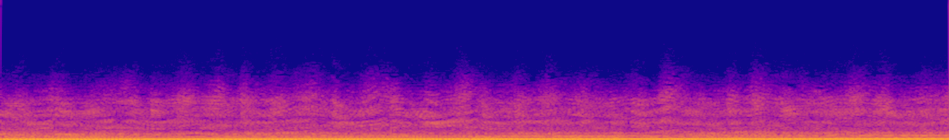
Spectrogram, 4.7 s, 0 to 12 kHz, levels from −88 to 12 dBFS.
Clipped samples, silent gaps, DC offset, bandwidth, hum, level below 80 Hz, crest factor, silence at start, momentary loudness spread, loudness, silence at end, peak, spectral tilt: under 0.1%; none; under 0.1%; 4.8 kHz; none; -16 dBFS; 6 dB; 0 s; 1 LU; -12 LUFS; 0 s; -4 dBFS; -11 dB/octave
